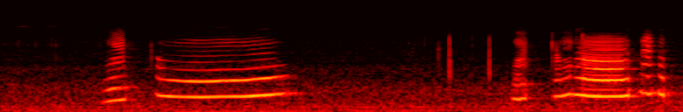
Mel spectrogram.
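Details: Talking parrot: a drawn-out, tonal, whistle-like vocalization, then a pause with faint clicks, followed by a second burst of rich, speech-like syllables.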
